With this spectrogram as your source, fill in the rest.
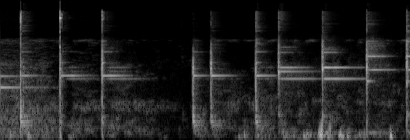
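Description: Ringing rocks in Australia are struck in a quick, uneven series of ten hits, with a short silent pause after the first three. Each strike gives a bright, metallic, bell-like ring that hangs briefly before the next hit.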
